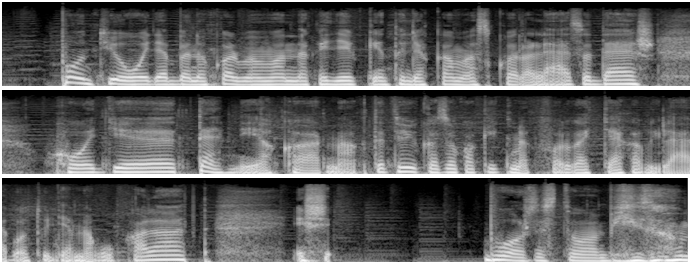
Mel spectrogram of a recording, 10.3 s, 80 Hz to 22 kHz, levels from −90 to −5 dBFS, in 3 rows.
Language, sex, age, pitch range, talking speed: Hungarian, female, 30-49, 155-185 Hz, 170 wpm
